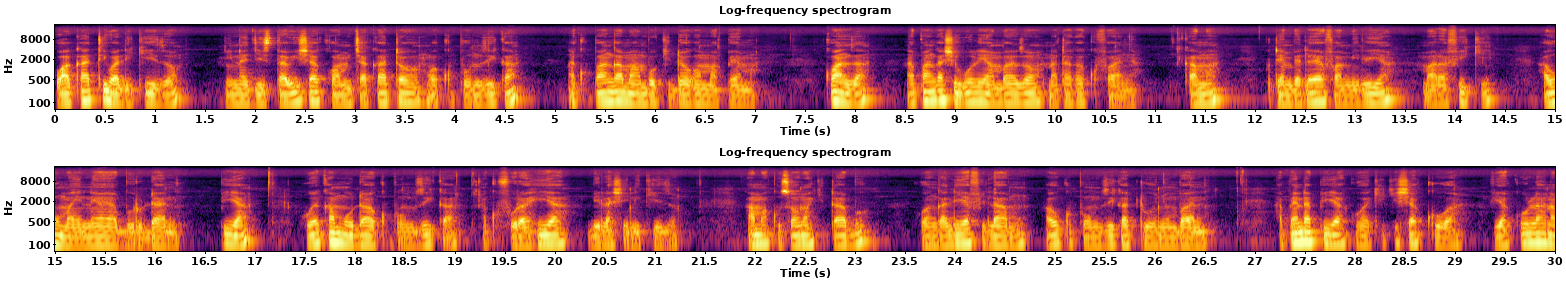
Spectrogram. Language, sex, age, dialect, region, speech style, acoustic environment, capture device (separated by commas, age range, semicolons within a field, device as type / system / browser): Swahili, male, 18-24, Kenya - Nairobi Sheng-influenced, Kenya, happy, silence, mobile / Linux / Chrome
